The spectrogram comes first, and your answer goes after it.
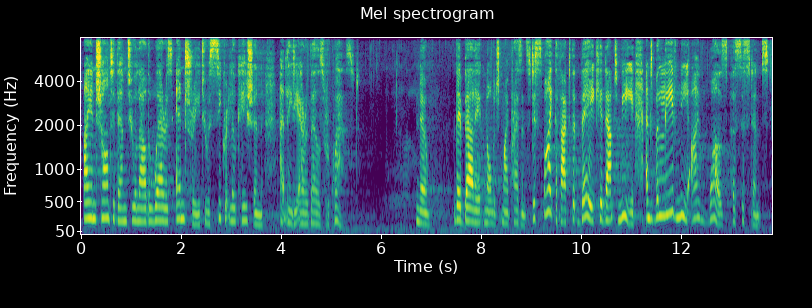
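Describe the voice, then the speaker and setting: Actress as earnest, indignant enchanter in echoing reverb. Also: female voice, medium pitch, normal speed, darkish tone, slightly rough, close to an everyday voice. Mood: indignant, explaining. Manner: articulate, formal, urgent. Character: rescued female enchanter, earnest, indignant kidnap victim. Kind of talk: video game voice acting. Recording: long cave-like reverb, slightly muddy.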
